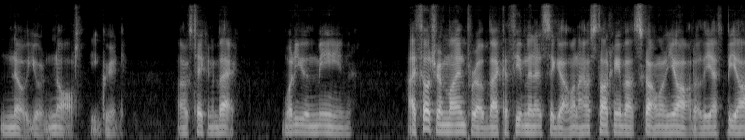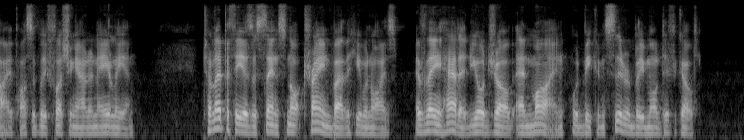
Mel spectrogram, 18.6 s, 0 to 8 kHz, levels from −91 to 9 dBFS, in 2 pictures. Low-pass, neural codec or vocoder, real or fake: 7.2 kHz; codec, 16 kHz, 4.8 kbps, FACodec; fake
